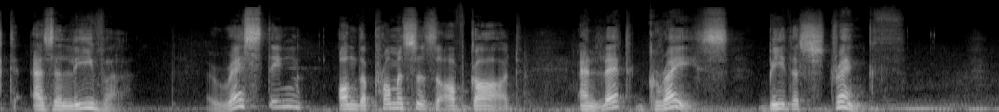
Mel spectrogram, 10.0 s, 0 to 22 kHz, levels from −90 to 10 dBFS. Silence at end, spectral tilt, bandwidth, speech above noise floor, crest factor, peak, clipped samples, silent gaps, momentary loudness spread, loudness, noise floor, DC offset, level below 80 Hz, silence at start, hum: 0 s; -5 dB/octave; 16.5 kHz; 30 dB; 20 dB; -4 dBFS; under 0.1%; none; 19 LU; -22 LUFS; -52 dBFS; under 0.1%; -54 dBFS; 0 s; none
